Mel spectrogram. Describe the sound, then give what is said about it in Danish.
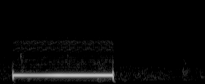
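A telephone rings while a call is placed: a single steady mid-pitched tone that holds for about one second, then near silence. “Så, nu ringer vi lige til Johan.”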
